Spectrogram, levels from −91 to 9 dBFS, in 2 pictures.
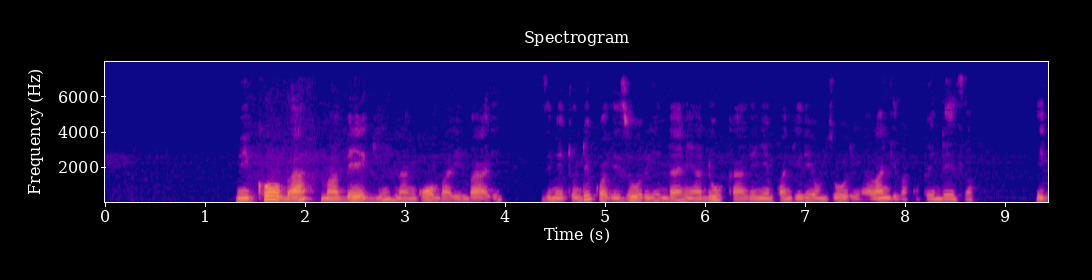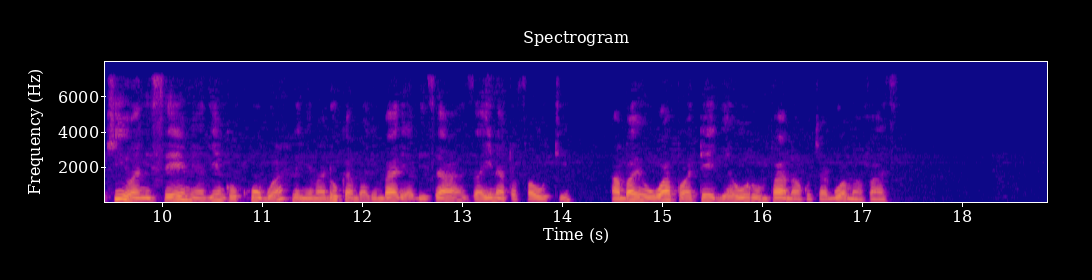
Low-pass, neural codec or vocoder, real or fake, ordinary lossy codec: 7.2 kHz; none; real; MP3, 64 kbps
